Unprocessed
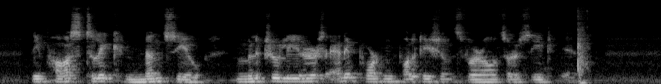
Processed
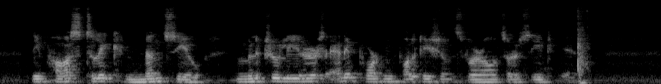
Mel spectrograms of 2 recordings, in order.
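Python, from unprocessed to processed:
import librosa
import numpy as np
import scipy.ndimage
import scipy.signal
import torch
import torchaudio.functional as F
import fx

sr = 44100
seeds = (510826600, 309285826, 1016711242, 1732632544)

y = fx.high_shelf(x, sr, hz=7600.0, db=5.0)
y = y * librosa.db_to_amplitude(-6.0)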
